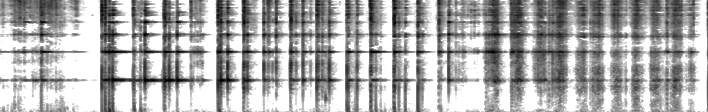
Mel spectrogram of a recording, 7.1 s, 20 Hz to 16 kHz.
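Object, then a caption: Small ceramic bowl. A small, hollow, empty teal ceramic bowl with a textured geometric exterior is held up and tapped on its outer surface with long acrylic nails. Quick, bright clinks ring in an uneven rhythm, each carrying a short, steady tonal ring near 1 kHz and 2.8 kHz that fades quickly.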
